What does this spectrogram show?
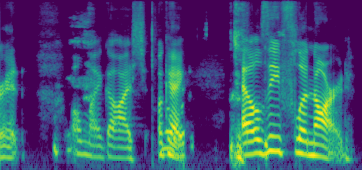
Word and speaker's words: Elzie Flenard: I don't butcher it oh my gosh okay Elie fenard correct yeah it okay Elie otherwise cuz people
